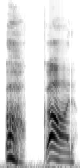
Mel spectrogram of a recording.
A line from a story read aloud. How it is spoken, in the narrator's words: almost groaned George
